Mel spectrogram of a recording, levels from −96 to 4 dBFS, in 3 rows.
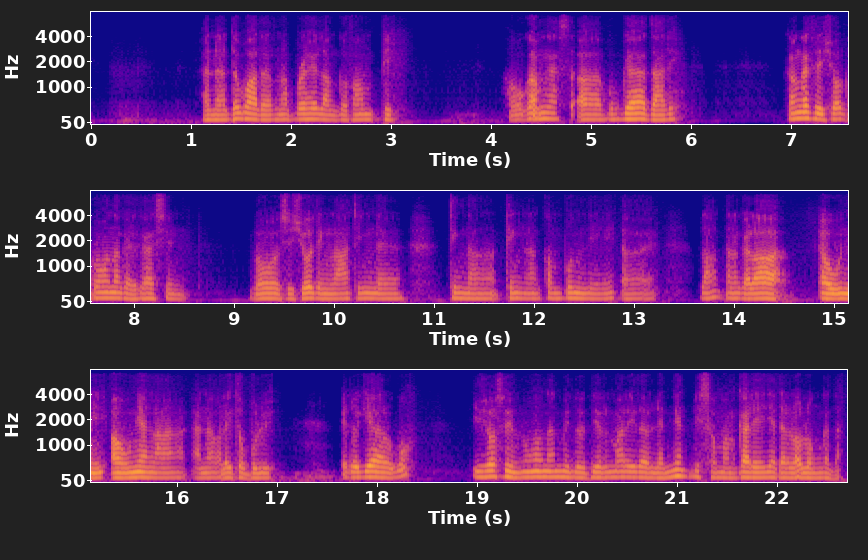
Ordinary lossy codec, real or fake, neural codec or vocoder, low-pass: none; fake; codec, 16 kHz in and 24 kHz out, 0.4 kbps, LongCat-Audio-Codec, fine tuned four codebook decoder; 7.2 kHz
